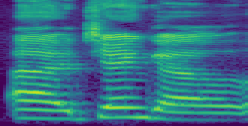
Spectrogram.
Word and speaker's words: Django: How do I say it? – The D is silent. – Oh, okay. Django,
